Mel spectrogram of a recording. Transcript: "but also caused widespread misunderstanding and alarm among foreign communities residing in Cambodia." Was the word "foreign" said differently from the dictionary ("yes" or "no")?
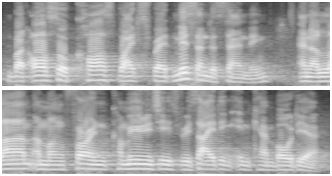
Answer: no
